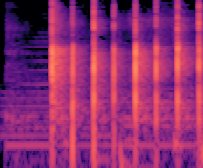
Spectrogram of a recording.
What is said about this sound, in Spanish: Con este aplauso, además, pues eh, se lo enviamos a esta persona con todo nuestro ánimo para que ese, ese bache o ese asunto que la tiene un poquito así, a ver, que, que le anime.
